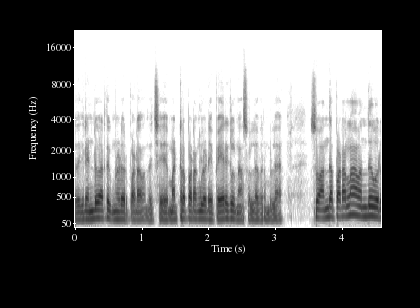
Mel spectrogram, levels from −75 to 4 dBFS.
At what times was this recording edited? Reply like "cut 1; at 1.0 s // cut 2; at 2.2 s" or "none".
none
